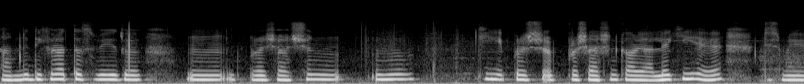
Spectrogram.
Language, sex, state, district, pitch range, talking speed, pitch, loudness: Hindi, female, Bihar, Vaishali, 210-230 Hz, 120 wpm, 220 Hz, -14 LUFS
